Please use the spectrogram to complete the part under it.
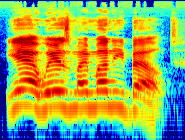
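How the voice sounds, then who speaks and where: A man voicing an angry traveler who accuses a stranger of stealing his money, shouting and accusing. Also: high-pitched, slow pace, clear, resonant tone, pitched above the performer's own voice. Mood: furious.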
